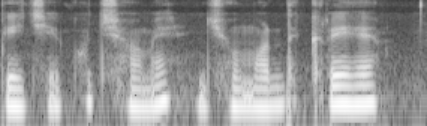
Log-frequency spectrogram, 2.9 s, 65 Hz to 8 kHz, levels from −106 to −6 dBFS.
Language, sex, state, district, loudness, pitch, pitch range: Hindi, male, Himachal Pradesh, Shimla, -18 LUFS, 145 Hz, 135-155 Hz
